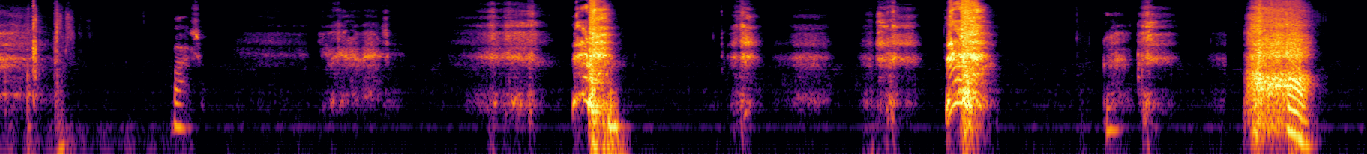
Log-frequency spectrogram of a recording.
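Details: Woman sneezes repeatedly while trying to read aloud, with several loud sneezes and softer, partly stifled ones between sharp inhalations.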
